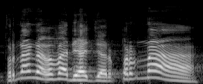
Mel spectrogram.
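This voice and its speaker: A middle-aged male pastor preaching a sermon, animated and playful, laughing often and dropping into English phrases. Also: high voice. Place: church hall. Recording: long church-hall reverb.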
